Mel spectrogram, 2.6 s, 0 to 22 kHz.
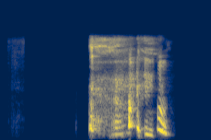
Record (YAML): cough_length: 2.6 s
cough_amplitude: 26998
cough_signal_mean_std_ratio: 0.42
survey_phase: beta (2021-08-13 to 2022-03-07)
age: 18-44
gender: Female
wearing_mask: 'No'
symptom_cough_any: true
symptom_runny_or_blocked_nose: true
symptom_sore_throat: true
symptom_fatigue: true
symptom_headache: true
smoker_status: Ex-smoker
respiratory_condition_asthma: false
respiratory_condition_other: false
recruitment_source: Test and Trace
submission_delay: 2 days
covid_test_result: Positive
covid_test_method: RT-qPCR
covid_ct_value: 19.5
covid_ct_gene: ORF1ab gene
covid_ct_mean: 19.7
covid_viral_load: 340000 copies/ml
covid_viral_load_category: Low viral load (10K-1M copies/ml)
